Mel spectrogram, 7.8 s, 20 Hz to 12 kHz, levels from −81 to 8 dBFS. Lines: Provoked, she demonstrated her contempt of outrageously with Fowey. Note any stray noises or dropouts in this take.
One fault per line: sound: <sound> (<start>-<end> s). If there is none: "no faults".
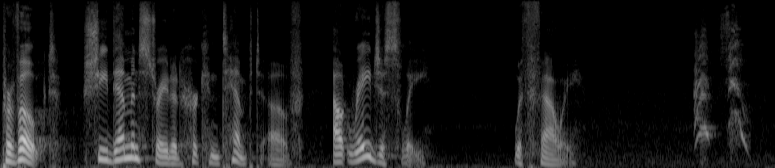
sound: sneeze (6.9-7.5 s)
